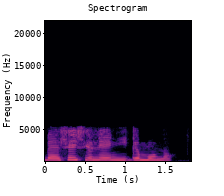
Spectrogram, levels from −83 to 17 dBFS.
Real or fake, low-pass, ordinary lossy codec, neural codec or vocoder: fake; 5.4 kHz; none; codec, 44.1 kHz, 1.7 kbps, Pupu-Codec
